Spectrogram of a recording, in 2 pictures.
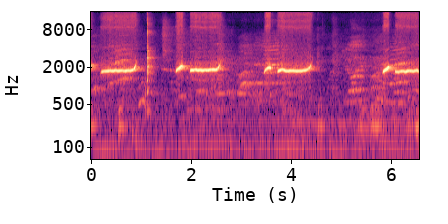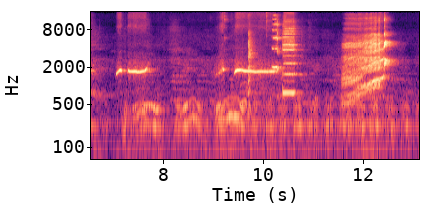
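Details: Pet parrot, locally called mitthu, giving a series of clear, level whistled notes, each about half a second long and repeated roughly every two seconds. Short chattering bursts fall between them, and a harsh rasping squawk comes near the end.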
